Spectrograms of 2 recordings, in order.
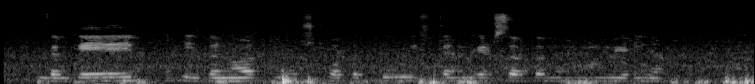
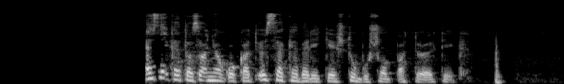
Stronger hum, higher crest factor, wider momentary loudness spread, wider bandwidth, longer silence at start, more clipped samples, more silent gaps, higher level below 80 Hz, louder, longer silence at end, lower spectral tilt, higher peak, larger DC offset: neither; first, 26 dB vs 18 dB; about the same, 17 LU vs 15 LU; about the same, 11.5 kHz vs 11.5 kHz; second, 0.05 s vs 1.45 s; neither; neither; first, -36 dBFS vs -50 dBFS; second, -28 LUFS vs -18 LUFS; second, 0 s vs 0.65 s; about the same, -6.5 dB/octave vs -6 dB/octave; about the same, -2 dBFS vs -2 dBFS; neither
